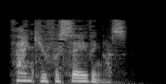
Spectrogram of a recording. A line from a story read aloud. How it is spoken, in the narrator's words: panted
